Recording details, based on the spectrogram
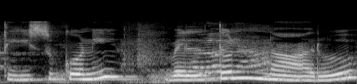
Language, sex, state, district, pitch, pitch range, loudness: Telugu, female, Andhra Pradesh, Sri Satya Sai, 240 Hz, 205-285 Hz, -11 LUFS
